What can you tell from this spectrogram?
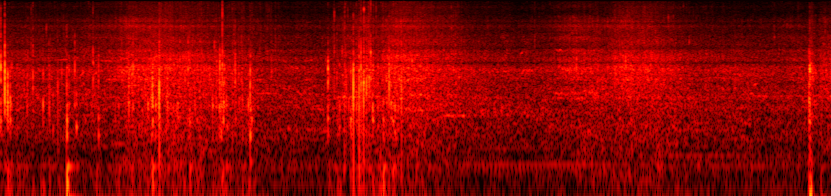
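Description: Wave-pool water splashing and washing over a camera at water level, with surges about a second and a half and three and a half seconds in. A sharp knock near the end is the loudest moment.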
